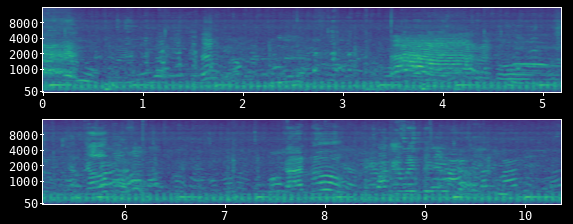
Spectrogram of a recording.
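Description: A crowd of men talks and calls out nearby outdoors.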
